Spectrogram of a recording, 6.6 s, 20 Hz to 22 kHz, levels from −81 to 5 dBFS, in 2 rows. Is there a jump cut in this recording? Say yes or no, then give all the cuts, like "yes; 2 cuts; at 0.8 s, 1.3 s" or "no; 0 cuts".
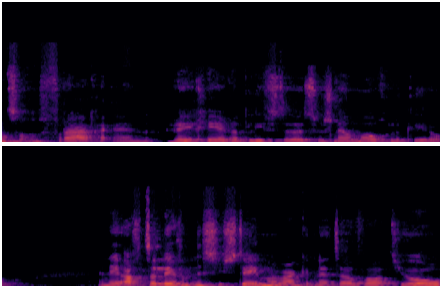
yes; 1 cut; at 1.2 s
